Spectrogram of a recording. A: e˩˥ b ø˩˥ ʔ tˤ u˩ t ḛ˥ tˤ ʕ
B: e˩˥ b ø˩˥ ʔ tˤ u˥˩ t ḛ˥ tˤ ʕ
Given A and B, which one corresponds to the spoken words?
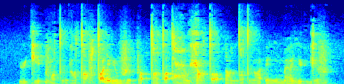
B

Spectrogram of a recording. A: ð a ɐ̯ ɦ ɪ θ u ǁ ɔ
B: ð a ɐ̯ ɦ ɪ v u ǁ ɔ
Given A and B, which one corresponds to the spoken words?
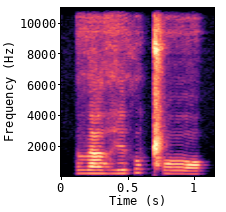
A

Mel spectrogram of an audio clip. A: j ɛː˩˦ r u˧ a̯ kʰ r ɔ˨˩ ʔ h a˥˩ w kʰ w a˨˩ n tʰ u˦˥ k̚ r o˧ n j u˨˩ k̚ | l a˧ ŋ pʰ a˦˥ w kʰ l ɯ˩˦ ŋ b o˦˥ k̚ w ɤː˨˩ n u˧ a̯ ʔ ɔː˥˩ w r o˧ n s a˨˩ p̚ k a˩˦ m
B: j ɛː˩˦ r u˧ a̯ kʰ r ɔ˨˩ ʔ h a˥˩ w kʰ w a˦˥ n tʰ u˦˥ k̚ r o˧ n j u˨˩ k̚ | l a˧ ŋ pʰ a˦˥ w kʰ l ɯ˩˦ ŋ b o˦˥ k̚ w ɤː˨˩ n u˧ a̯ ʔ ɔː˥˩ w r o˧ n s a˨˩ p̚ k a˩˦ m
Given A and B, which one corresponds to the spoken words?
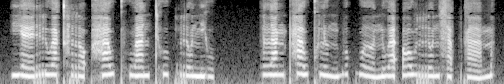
B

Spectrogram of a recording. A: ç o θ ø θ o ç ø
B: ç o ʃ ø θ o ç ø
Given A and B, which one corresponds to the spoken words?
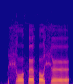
A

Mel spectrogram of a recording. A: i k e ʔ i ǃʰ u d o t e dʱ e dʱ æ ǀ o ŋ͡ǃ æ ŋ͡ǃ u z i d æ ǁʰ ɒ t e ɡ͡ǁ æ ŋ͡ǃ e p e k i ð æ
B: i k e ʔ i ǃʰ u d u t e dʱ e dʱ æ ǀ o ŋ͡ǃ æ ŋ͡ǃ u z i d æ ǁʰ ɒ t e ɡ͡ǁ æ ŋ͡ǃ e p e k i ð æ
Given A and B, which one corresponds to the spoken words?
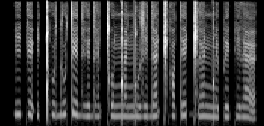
B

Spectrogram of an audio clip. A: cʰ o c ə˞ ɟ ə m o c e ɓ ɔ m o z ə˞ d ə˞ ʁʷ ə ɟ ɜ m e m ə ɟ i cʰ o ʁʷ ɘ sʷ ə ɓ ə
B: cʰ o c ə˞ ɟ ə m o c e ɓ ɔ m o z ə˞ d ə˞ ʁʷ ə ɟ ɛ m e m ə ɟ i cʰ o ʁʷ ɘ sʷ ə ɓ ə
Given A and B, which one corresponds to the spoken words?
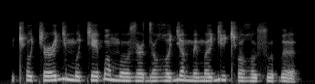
A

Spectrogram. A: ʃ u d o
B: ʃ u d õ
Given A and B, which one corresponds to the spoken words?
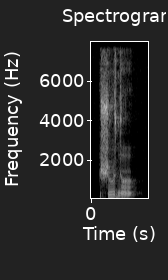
B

